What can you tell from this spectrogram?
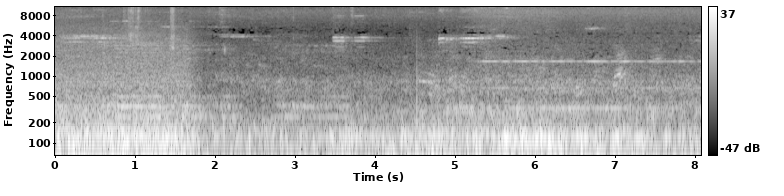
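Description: Sutphen aerial ladder fire truck's diesel engine running at idle, a steady low rumble. A thin, steady high whine joins it about five seconds in.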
